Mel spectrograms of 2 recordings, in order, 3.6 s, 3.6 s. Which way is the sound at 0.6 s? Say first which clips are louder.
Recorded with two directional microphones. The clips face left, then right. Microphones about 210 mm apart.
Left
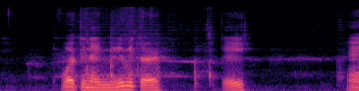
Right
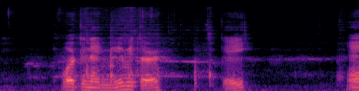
Left 5 dB; 25° left (ahead or behind).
